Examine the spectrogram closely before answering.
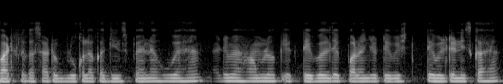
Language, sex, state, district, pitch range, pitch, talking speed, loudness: Hindi, male, Chhattisgarh, Raipur, 140-150 Hz, 145 Hz, 335 wpm, -23 LUFS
